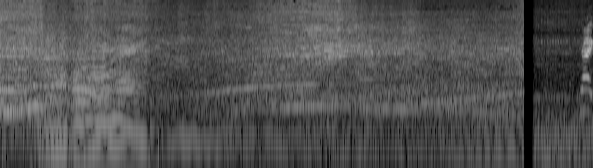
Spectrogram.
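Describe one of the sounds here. A motorcycle engine roars past and fades into the distance.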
